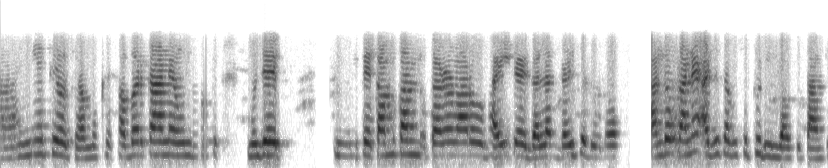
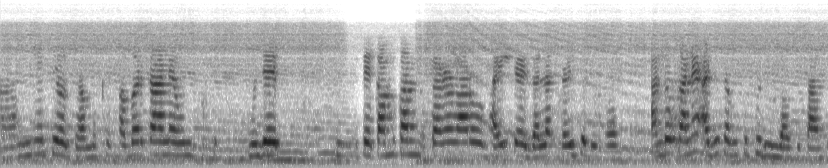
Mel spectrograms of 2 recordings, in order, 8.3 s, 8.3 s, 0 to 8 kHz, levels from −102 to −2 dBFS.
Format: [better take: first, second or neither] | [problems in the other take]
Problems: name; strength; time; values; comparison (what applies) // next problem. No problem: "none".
first | background sound (Guitar); 16 dB below the speech // room echo; dies away in 0.3 s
